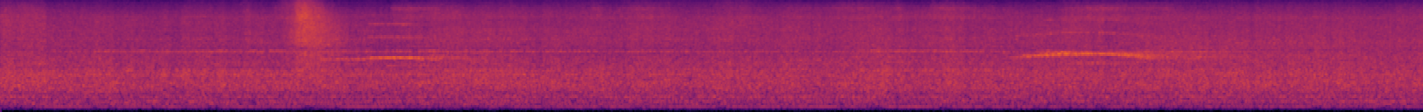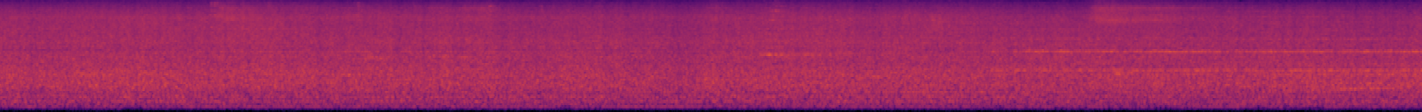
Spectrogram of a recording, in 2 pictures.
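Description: LA Metro light rail train running: a steady, loud rumble with a constant low hum, and two brief high whines that rise and fall, about four and eleven seconds in.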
